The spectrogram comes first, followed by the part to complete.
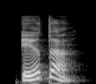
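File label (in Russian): "это", Russian; bukvar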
